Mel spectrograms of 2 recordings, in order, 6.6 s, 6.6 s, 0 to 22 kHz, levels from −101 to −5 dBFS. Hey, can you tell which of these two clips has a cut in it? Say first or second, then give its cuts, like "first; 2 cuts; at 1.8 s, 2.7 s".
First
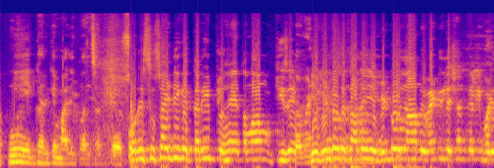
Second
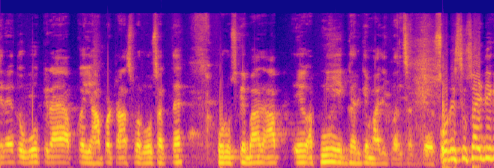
first; 1 cut; at 3.9 s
